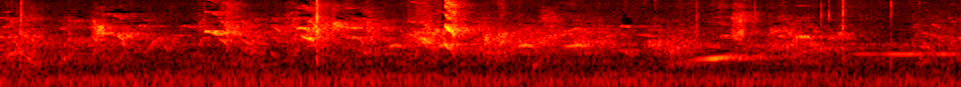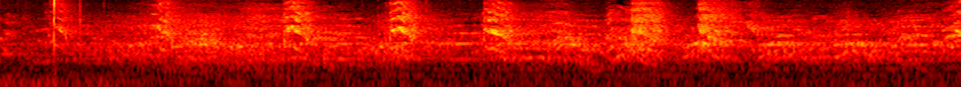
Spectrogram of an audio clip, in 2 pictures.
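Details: Parakeets of various kinds inside a walk-in parrot zoo aviary: scattered chirps at first over low rumble, then a dense burst of rapid, squeaky, overlapping twitters and squawks from many birds, with a sharp click midway.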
